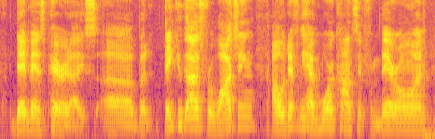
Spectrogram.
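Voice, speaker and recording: Background noise is noticeable in the clip. The speaker's intonation is lively. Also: man. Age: 20s. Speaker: anime youtuber. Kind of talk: casual chat. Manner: animated; fast.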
